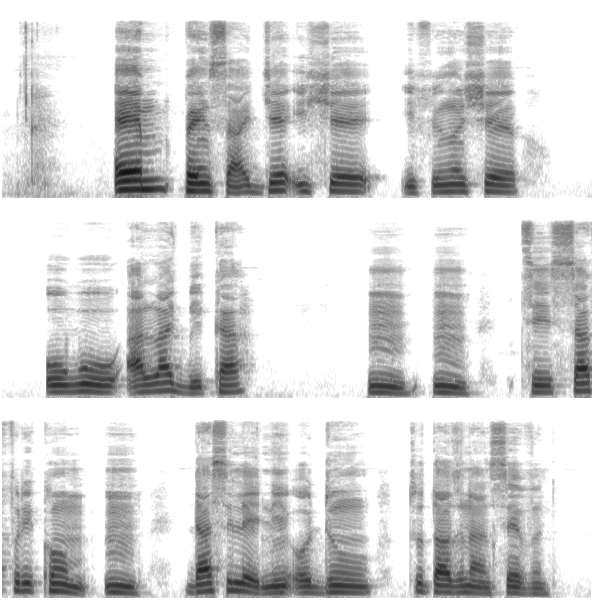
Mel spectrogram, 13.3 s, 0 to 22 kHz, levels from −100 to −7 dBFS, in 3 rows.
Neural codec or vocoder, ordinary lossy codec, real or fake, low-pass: none; AAC, 96 kbps; real; 14.4 kHz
